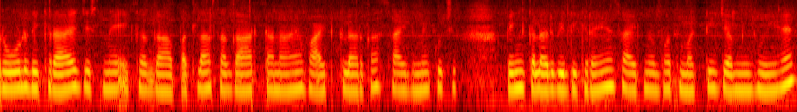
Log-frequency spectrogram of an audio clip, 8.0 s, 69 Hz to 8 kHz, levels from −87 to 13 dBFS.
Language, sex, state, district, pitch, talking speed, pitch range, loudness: Hindi, female, Bihar, Kishanganj, 185 Hz, 220 wpm, 180-195 Hz, -28 LUFS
